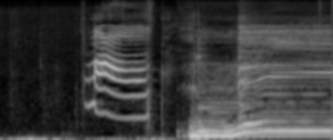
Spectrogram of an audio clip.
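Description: cat meowing

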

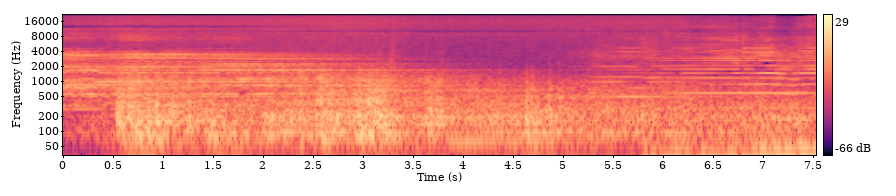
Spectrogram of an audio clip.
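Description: peal of thunder

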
